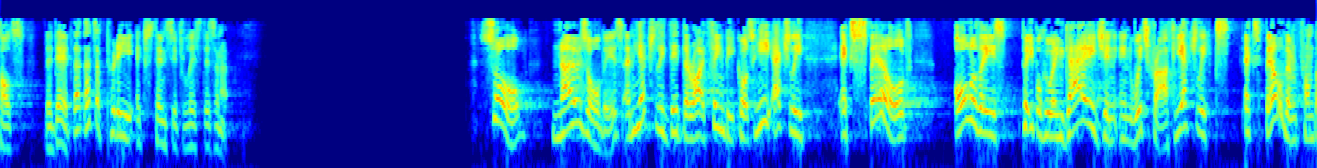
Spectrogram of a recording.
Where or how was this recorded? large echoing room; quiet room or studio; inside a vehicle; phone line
large echoing room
